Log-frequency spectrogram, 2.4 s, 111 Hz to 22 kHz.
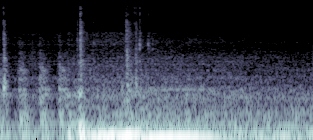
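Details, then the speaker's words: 1991 SAAB 900 T16 Carlsson turbo, restored 2013, fully warm after a drive: brief cranking, fires promptly, settles to smooth steady idle, ABS light goes out; normal warm start. "Starts nicely, and the ABS light goes out again as it should. We've just been out for a run, so it's all nicely warmed up."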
